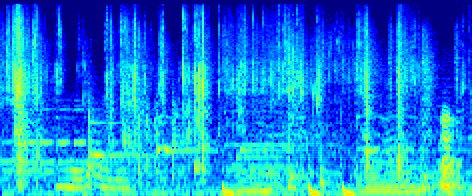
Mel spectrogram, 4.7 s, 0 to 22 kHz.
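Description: Crinkling of plastic packaging being torn open on a Perfect Grade 00 Raiser Gunpla model kit, close and busy in bursts, while someone talks over it.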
